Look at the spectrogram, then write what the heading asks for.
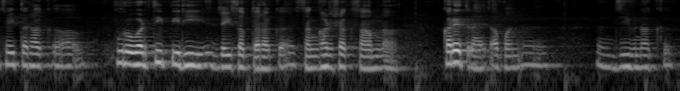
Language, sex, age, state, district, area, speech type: Maithili, male, 30-45, Bihar, Madhubani, rural, spontaneous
